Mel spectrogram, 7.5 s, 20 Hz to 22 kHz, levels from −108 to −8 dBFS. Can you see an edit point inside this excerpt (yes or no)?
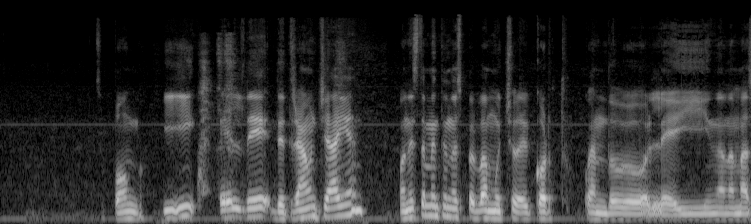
yes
